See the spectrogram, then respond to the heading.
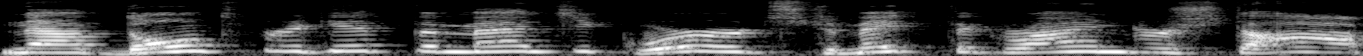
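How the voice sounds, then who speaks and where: The pitch is high. It is a put-on character voice. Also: moderate pace. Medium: read story.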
